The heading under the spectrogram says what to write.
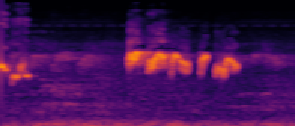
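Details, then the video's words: Female red-whiskered bulbul singing to spur males: a soft warble, then a loud bright phrase of slurred whistles ending in two short chirped notes. "chào mào mái hót kích trống căng lửa"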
